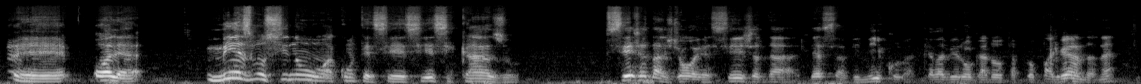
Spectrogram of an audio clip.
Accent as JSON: {"language": "Portuguese", "town": "Corumbá", "region": "Mato Grosso do Sul", "country": "Brazil", "tie": "born or raised there", "said": "minha terra, Mato Grosso, Corumbá."}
